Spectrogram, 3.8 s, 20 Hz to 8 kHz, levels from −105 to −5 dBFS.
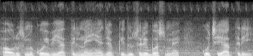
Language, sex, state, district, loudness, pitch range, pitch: Hindi, male, Gujarat, Gandhinagar, -16 LUFS, 105-120 Hz, 110 Hz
